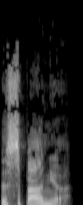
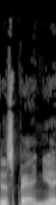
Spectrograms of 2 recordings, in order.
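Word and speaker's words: España: of france was hispania the word for spain in spanish is espana and considering that the letter h is silent in spanish the name of spain today is pretty much the same word that the romans used for the land it is also obviously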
